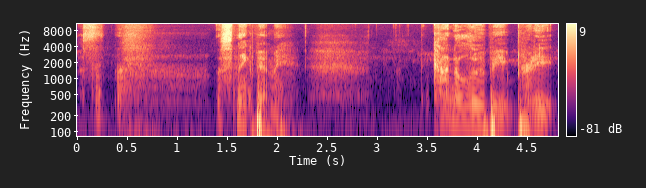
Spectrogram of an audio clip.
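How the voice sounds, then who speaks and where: Male actor as woozy, injured man for audio drama; slurred, stammering, breathy and sorry. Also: mid-range voice, fairly even intonation, slow pace, mellow, whispered, heavily acted. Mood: woozy, weak. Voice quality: slurred, thick-tongued. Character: dazed snakebitten man, slurring, apologetic, fading.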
